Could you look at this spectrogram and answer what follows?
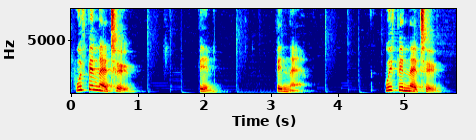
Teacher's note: in past participle form, the vowel sound is often shortened to been. Instead of been, it's been.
